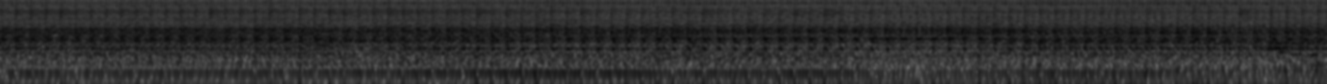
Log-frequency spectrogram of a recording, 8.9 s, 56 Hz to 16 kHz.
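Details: 1992 Mazda Miata, noise started abruptly, no power loss: quick regular ticking about three per second over steady idle; lifters suspected, but a rebuilt head with new lifters and cams didn't change it, cause unknown.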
